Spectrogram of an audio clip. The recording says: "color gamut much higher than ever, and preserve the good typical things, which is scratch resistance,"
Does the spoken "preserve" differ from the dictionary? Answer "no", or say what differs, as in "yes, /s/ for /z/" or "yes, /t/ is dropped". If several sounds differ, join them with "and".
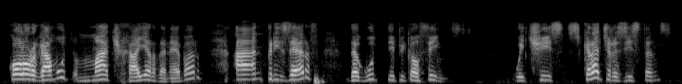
no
